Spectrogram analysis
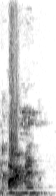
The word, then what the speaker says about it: CARM.N: How does the pronunciation? I'm going to make sure we get that Carmen. Right. Simply Carmen.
